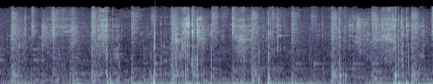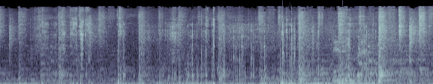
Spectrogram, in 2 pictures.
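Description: Background music, with repeated clicks and scraping of via ferrata carabiners on the steel safety cable running through it.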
